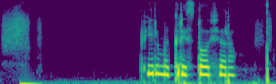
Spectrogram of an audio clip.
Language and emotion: Russian, neutral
